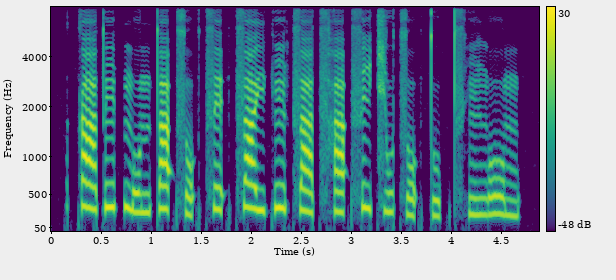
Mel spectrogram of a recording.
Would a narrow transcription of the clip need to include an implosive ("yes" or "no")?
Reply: no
